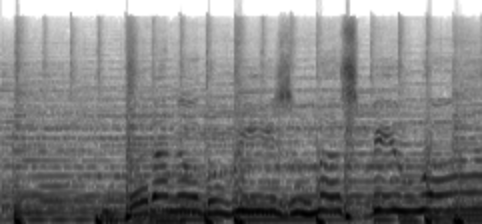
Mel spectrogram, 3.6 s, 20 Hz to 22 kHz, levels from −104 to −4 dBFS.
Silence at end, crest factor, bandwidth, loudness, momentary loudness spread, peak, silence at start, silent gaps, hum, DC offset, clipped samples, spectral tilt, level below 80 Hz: 0 s; 10 dB; 15 kHz; -10 LUFS; 6 LU; 0 dBFS; 0 s; none; none; under 0.1%; 0.7%; -7.5 dB/octave; -18 dBFS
